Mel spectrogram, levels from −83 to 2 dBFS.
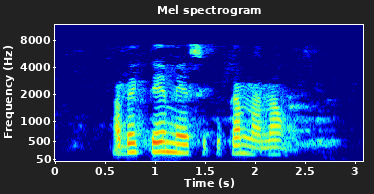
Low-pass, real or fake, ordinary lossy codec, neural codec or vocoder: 7.2 kHz; real; MP3, 32 kbps; none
